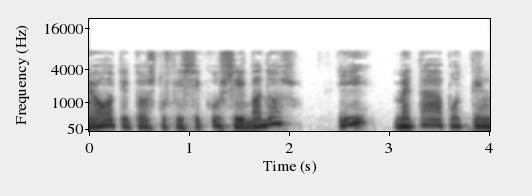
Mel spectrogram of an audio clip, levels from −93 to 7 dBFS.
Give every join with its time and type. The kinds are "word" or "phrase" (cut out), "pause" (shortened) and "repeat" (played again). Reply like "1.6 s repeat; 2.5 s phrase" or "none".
none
